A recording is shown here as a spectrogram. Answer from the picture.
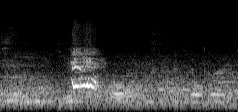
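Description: PARO robotic baby harp seal giving one short cry, its recorded seal-pup call, about three quarters of a second in.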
